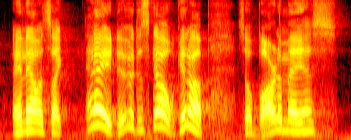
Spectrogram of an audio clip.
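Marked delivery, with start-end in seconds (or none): 0.8-2.1 mock crowd. Crowd voiced eagerly.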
